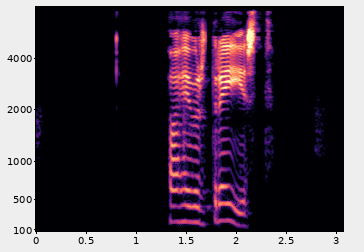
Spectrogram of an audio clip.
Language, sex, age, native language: Icelandic, female, 30-39, Icelandic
